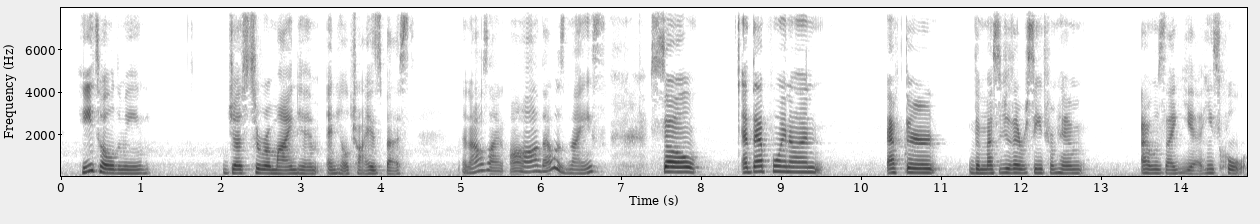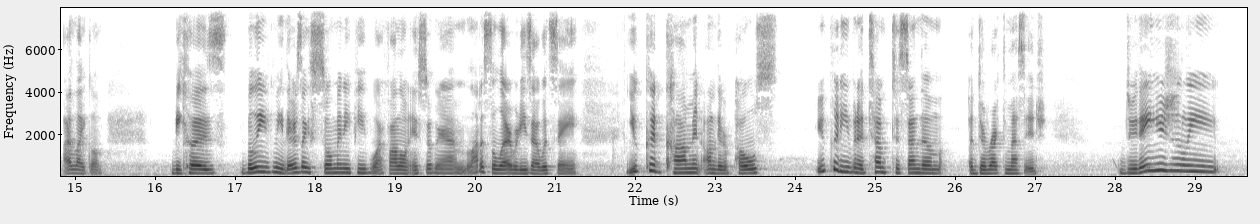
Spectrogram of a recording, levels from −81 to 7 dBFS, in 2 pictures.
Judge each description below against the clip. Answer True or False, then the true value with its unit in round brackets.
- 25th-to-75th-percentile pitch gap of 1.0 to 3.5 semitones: False (4.3 semitones)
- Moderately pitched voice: True (180 Hz)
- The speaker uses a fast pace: False (160 wpm)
